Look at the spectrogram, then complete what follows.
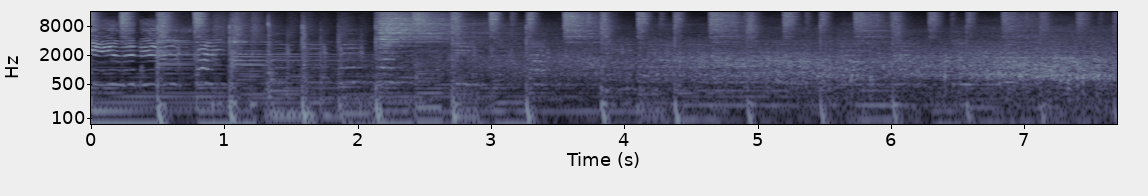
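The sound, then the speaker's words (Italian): A car goes by on a street in piazzale Marsano, Genoa, Italy, where there is little traffic and only an occasional car passes, with a rising hiss of tyres and engine noise, over a steady low hum and scattered sharp knocks; no one speaks. “In piazzale Marsano 10, a Genova, non c'è mai molto traffico, solo qualche macchina che passa ogni tanto, come potete sentire.”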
